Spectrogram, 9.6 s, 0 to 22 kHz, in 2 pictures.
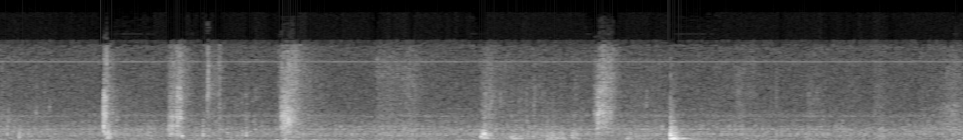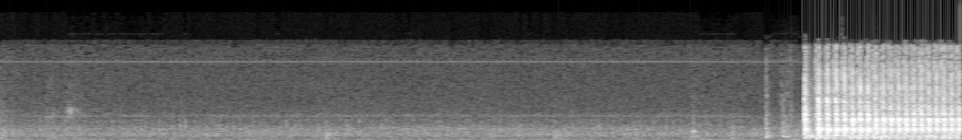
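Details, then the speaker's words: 2009 Nissan Rogue with a new starter and a new battery: two bursts of rapid harsh clicking when the key is turned, and the engine never cranks. "he has a new starter and he has a new battery in the car is just clicking"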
